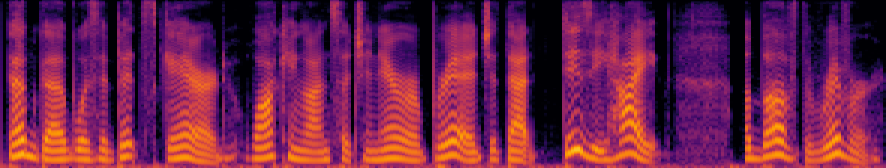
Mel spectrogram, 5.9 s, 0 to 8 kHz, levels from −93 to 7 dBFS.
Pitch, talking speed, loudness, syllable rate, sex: 185 Hz, 195 wpm, -19 LUFS, 5.1 syllables/s, female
